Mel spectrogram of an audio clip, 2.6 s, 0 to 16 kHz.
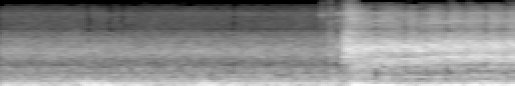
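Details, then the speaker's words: Ford F550 6.0 PowerStroke diesel, no glow plug codes, FICM suspected faulty: starter churns evenly but slowly with no firing, then a louder hissy surge; cranks but won't start, compression sounds good. "it's cranking too even I wonder I let's check this real quick hang on let's I mean even though the compression sounds good it it'll be fine but it'll show us it's cranking pretty freaking good it's slow though"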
